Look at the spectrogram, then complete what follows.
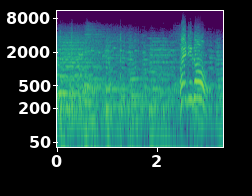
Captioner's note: none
